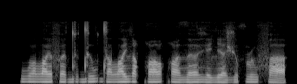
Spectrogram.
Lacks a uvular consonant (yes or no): no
